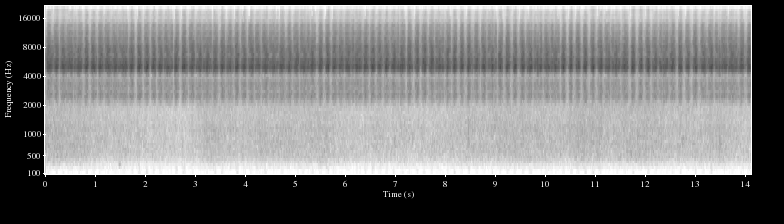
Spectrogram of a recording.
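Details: Unbroken, bright buzzing of cicadas, pulsing quickly and evenly at about three throbs per second through the whole stretch.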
